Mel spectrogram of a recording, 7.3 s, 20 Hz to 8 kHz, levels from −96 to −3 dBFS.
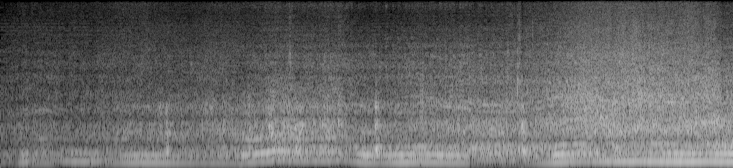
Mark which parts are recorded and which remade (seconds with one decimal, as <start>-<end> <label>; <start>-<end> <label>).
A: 0.0-1.4 recorded; 1.4-2.4 remade; 2.4-5.7 recorded; 5.7-6.3 remade; 6.3-7.3 recorded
